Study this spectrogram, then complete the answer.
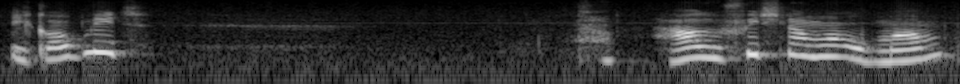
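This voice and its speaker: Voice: high voice, lively intonation, moderate pace, fairly bright tone, dull audio, slight background noise. A performer playing a sensible, bossy young son who is stuck in bed, matter-of-fact and precocious, in a radio play. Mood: stubborn. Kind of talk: naturalistic radio drama acting.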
